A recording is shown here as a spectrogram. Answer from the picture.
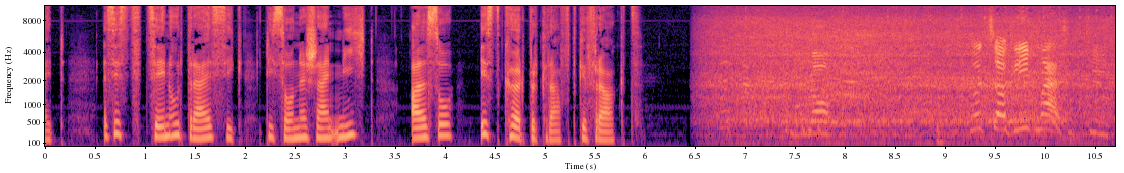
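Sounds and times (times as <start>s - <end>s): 
speech: 0.0s - 6.8s, 9.4s - 10.6s
hair dryer blowing a ball on a table-football table at a school energy event: 6.5s - 10.6s.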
